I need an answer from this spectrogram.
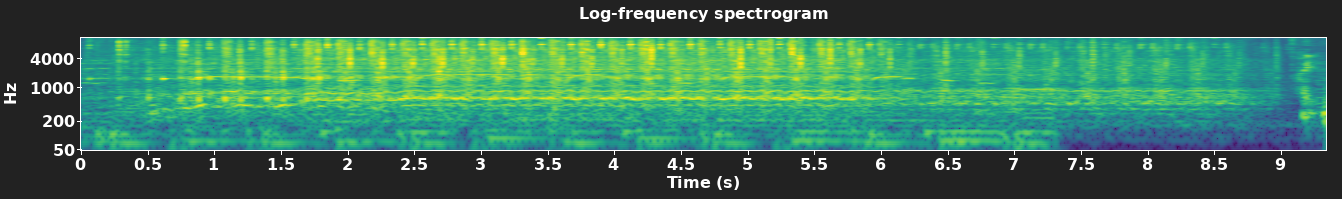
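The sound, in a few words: sewing machine stitching a quilted pouch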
